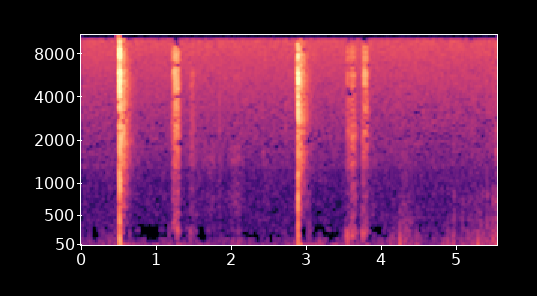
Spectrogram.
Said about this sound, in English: No, you're not getting anybody to join you in the fucking slow clap.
